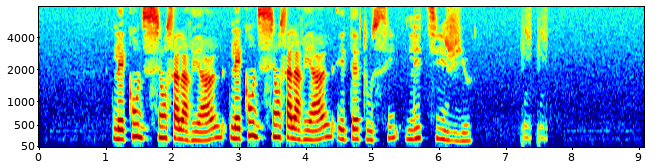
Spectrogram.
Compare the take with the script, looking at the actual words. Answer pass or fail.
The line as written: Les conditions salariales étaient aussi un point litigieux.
fail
